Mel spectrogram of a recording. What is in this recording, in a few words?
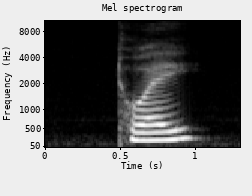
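"tui2", Mandarin pinyin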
